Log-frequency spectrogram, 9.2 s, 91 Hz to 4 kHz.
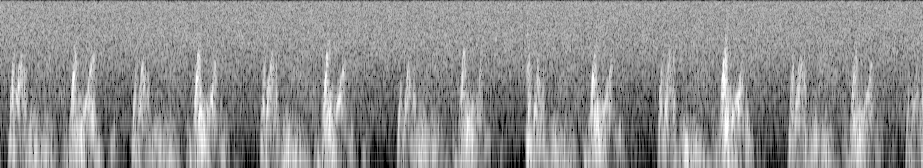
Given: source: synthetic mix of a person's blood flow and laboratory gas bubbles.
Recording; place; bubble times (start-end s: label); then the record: Doppler ultrasound of blood flow; precordium
0.88-0.97 s: bubbles
5.25-5.45 s: bubbles
From the record:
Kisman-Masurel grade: 122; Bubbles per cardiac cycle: 1 to 2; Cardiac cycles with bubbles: 10 to 50%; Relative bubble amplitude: moderate (0.250 to 0.450); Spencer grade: 2 (many but less than half of the cardiac periods contain bubble signals, singularly or in groups); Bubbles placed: anywhere in the cardiac cycle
